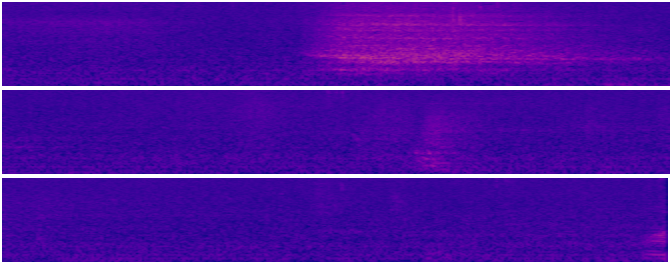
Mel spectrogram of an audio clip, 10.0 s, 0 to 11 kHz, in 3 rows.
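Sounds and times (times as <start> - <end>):
deep breath taken while seated during a guided relaxation exercise: 1.5 - 3.6.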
